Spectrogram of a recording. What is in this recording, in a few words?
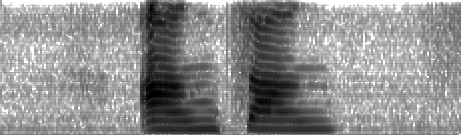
"angzang", Chinese pronunciation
